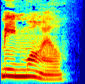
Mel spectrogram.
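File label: "meanwhile", British English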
